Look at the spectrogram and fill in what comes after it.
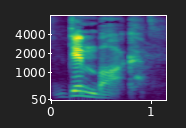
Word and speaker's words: DMBOK: And it is pronounced Dimbok. – Very well. Thank you for the clarification. – Now, Mr. Corporate, I want to look more closely here at the Dimbok wheel.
